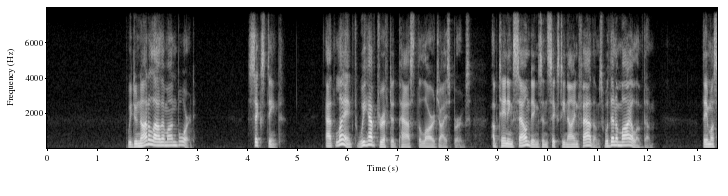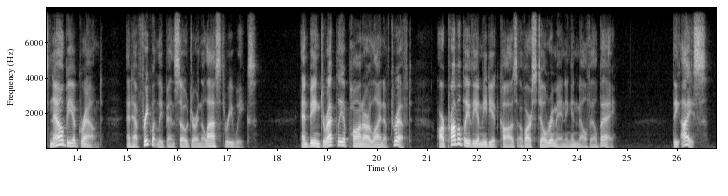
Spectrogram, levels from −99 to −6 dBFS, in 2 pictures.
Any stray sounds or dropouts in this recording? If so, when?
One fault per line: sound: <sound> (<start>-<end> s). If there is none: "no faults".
no faults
